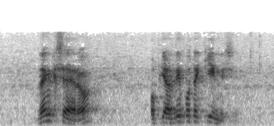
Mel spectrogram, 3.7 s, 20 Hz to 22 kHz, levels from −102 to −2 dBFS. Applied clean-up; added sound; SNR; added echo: none; none; none; none.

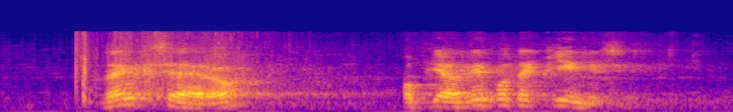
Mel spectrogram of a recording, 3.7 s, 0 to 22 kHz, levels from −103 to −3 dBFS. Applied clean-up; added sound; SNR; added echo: neural separator model SepFormer DNS4.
